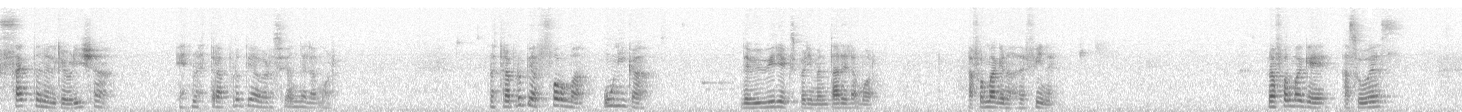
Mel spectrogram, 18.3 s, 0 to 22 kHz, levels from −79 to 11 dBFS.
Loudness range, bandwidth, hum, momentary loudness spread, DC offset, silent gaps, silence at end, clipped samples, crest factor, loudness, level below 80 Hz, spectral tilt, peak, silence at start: 6 LU; 17 kHz; none; 21 LU; under 0.1%; none; 0 s; under 0.1%; 24 dB; -33 LUFS; -62 dBFS; -3 dB/octave; -12 dBFS; 0 s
